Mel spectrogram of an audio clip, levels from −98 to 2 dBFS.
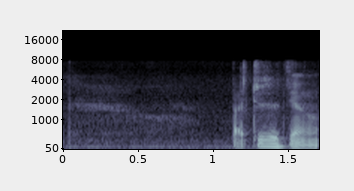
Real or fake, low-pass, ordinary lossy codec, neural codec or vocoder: real; none; none; none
